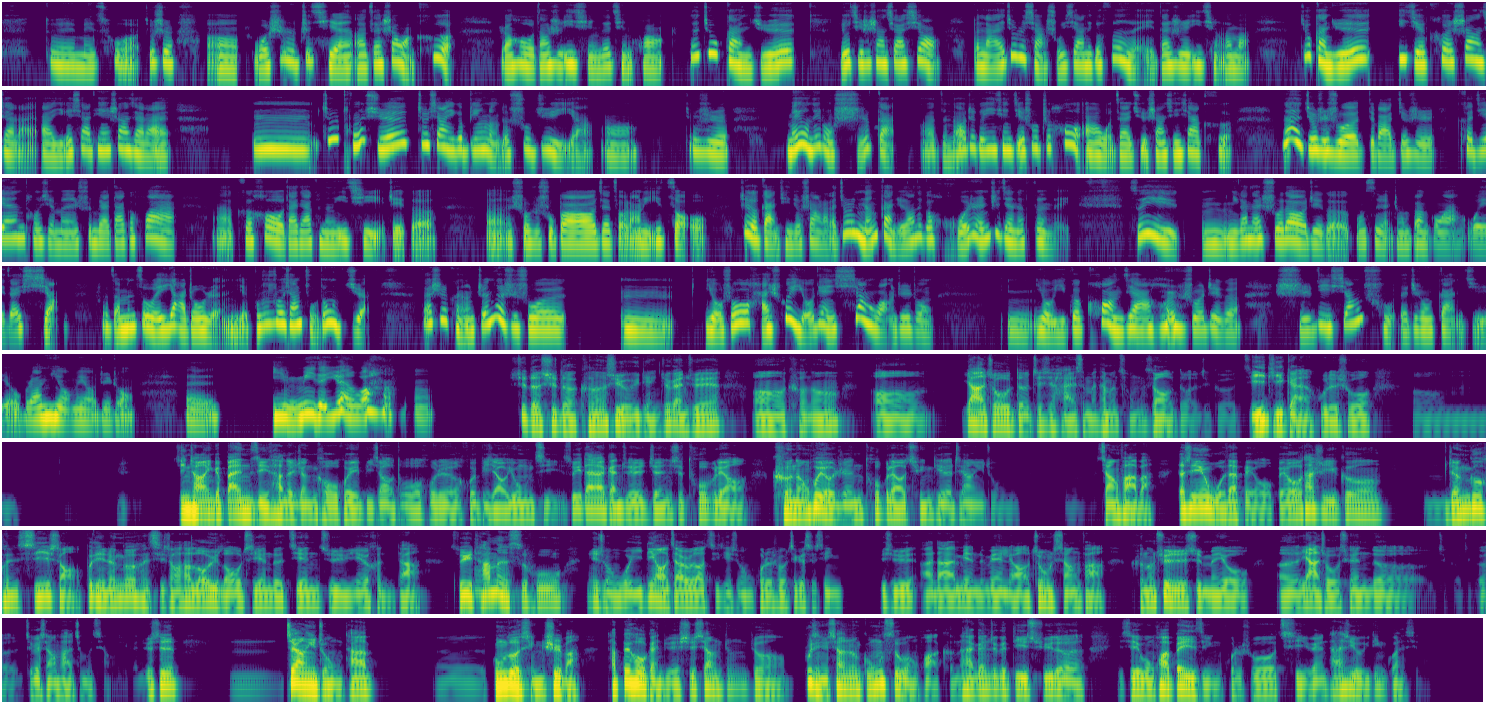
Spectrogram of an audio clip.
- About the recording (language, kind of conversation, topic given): Chinese, podcast, 远程工作会如何影响公司文化？
- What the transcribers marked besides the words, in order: teeth sucking; laughing while speaking: "或者说这个"; laughing while speaking: "隐秘的愿望"; other background noise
